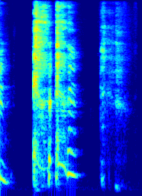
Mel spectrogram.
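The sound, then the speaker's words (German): A man standing upright clears his throat, acting it out: a gravelly rasp followed by a shorter, softer second clearing after a brief pause. “Und da er wirklich nur das Beste für sie will und er sieht, wie ernst es ihr ist, willigt er dann tatsächlich ein, stellt sich aufrecht hin, räuspert sich”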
